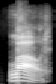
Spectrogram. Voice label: "lout", American

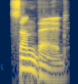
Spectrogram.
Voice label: "sunbed", British

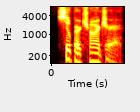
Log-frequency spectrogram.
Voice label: "Supercharger", American

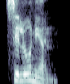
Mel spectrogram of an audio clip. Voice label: "Scillonian", Indian

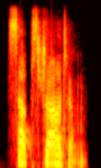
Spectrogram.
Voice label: "substratum", Indian

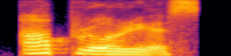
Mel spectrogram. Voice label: "Uproarious", Indian

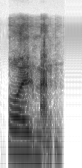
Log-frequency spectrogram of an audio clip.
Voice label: "oilman", Indian

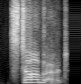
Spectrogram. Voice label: "starboard", Indian

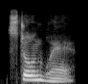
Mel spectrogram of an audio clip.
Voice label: "stoneware", Indian

